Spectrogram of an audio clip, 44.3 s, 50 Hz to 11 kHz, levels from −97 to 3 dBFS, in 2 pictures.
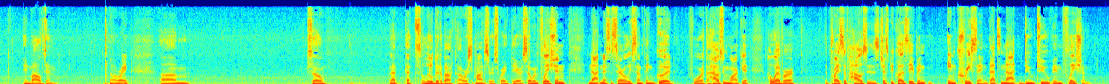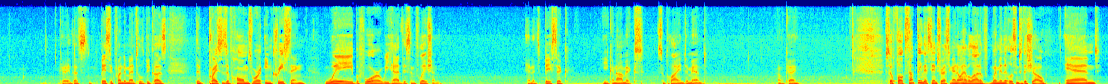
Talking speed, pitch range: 115 wpm, 95-135 Hz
